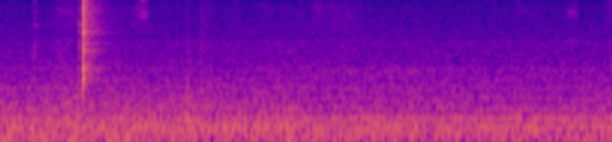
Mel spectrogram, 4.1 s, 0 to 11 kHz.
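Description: A single sharp metallic click about half a second in: the Chris Reeve Sebenza 21 folding knife's blade swinging open and its titanium frame lock snapping into place. Otherwise faint room tone with a low steady hum.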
